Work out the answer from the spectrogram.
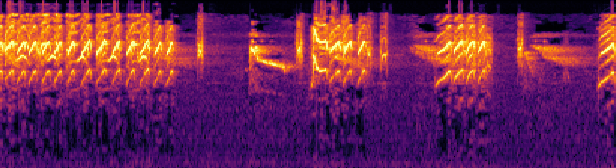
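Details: Lure recording of Oriental white-eye with sogon, used to attract birds: long rapid high trills, interrupted by drawn-out falling whistles, then another trill burst.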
